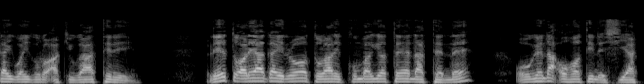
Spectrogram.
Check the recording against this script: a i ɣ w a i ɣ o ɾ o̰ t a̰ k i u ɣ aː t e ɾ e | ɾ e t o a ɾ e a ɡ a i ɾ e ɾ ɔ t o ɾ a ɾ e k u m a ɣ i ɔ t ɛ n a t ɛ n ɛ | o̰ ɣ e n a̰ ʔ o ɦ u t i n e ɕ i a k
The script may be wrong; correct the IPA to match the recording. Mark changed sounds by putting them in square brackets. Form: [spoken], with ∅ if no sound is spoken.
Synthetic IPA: a i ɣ w a i ɣ o ɾ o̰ [ʔ] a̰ k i u ɣ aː t e ɾ e | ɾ e t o a ɾ e a ɡ a i ɾ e ɾ ɔ t o ɾ a ɾ e k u m a ɣ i ɔ t ɛ n a t ɛ n ɛ | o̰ ɣ e n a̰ ʔ o ɦ [ɔ] t i n e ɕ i a k

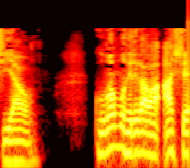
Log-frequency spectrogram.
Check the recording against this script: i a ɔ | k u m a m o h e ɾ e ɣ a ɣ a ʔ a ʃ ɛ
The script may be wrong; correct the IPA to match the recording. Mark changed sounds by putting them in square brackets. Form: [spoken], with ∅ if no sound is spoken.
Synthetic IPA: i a ɔ | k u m a m o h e ɾ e ɣ a [w] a ʔ a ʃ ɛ

